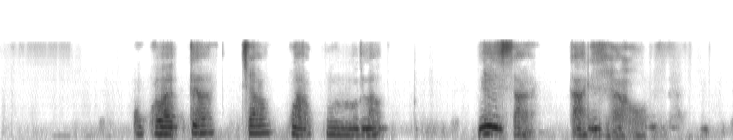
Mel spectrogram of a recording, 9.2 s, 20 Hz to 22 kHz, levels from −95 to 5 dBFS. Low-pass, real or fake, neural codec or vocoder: 7.2 kHz; fake; codec, 16 kHz, 1 kbps, FreqCodec, smaller model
